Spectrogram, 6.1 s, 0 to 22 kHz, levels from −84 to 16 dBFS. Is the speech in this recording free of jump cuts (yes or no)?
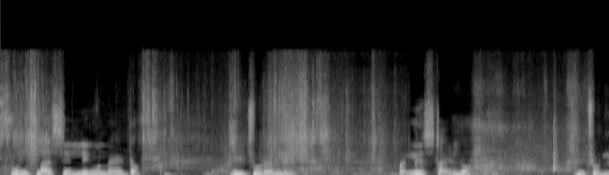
no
